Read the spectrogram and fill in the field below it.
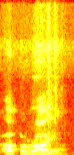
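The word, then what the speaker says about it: אפרים: And how we say Ephraim in the Hebrew is a parium or aparayam. Select apara. Okay. Aparayam. Aparayam. Select. Okay. And we spell that with an a pa, a ra, a ya, and a ma.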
